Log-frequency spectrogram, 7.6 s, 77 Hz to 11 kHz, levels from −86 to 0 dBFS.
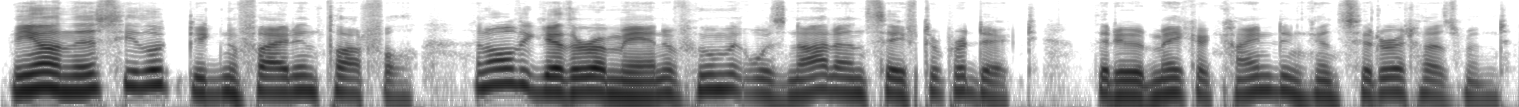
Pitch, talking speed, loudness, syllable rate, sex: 150 Hz, 220 wpm, -19 LUFS, 6.2 syllables/s, male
